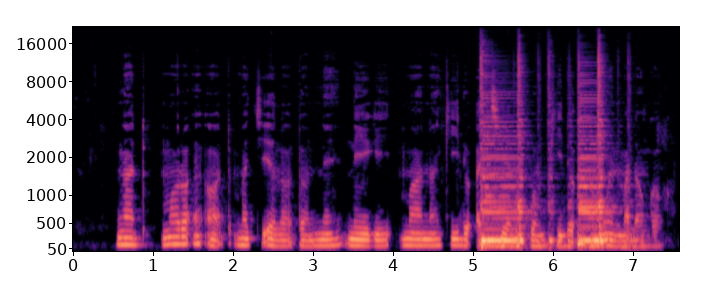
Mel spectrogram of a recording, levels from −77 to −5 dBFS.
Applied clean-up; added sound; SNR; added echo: none; Guitar; -5 dB; none.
